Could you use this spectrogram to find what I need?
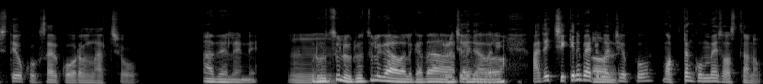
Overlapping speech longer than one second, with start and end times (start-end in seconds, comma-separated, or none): none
